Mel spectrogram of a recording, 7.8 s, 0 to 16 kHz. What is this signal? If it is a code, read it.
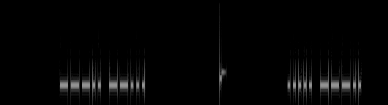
Morse code, heard as a keyed tone, about 22 wpm, 700 Hz. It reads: 87 58
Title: Numbers - 2-Digit 22wpm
